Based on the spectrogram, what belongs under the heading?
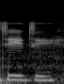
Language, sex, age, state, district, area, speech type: Urdu, female, 30-45, Bihar, Gaya, rural, spontaneous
